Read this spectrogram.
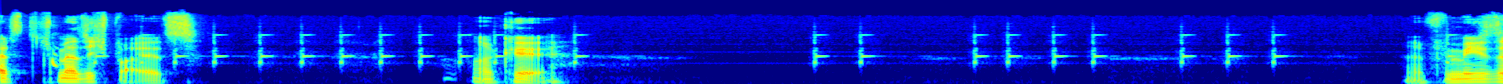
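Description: Short electronic menu beeps tick in quick succession.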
